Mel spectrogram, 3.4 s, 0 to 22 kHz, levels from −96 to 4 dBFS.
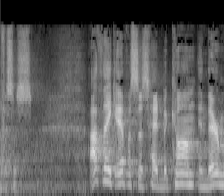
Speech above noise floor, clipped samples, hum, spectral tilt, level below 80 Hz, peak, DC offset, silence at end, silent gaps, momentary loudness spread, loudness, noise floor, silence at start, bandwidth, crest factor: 21 dB; under 0.1%; none; -1.5 dB/octave; -64 dBFS; -2 dBFS; under 0.1%; 0 s; none; 21 LU; -19 LUFS; -41 dBFS; 0 s; 13.5 kHz; 20 dB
